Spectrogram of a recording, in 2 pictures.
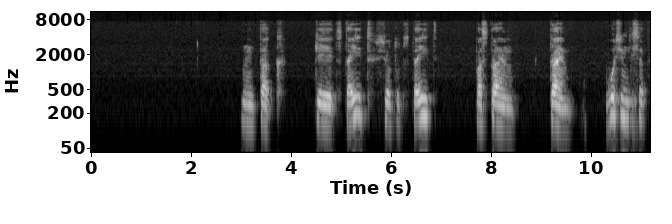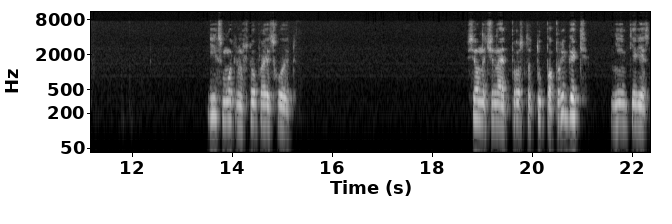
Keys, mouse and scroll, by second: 0.5-1.0 scroll down 1, 4.6 scroll down 2, 7.9 click, 7.9-9.1 scroll down 5, 11.7 space, 13.3 scroll up 1, 13.8 middle click.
